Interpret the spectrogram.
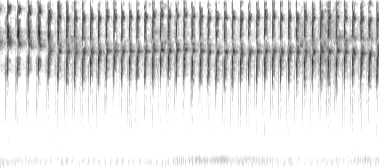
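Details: A lovebird's ngekek song, intended as a training model for other birds: dense, loud, rapid chatter of high shrill notes repeated evenly throughout, with some background rumble.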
